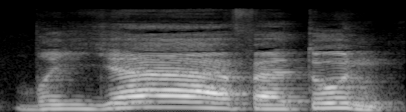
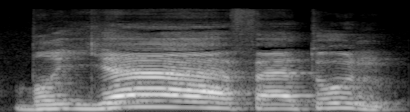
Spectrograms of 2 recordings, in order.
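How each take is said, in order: Both takes have the same delivery.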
